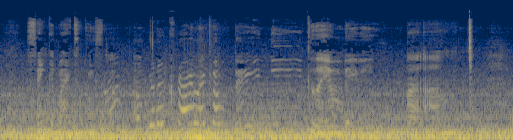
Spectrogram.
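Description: Steady low rumble inside a car's cabin, with a woman's voice coming and going over it.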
